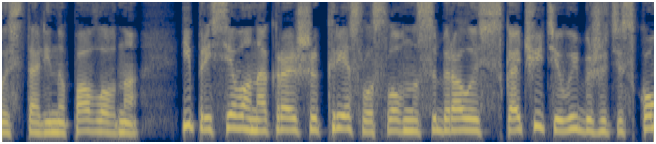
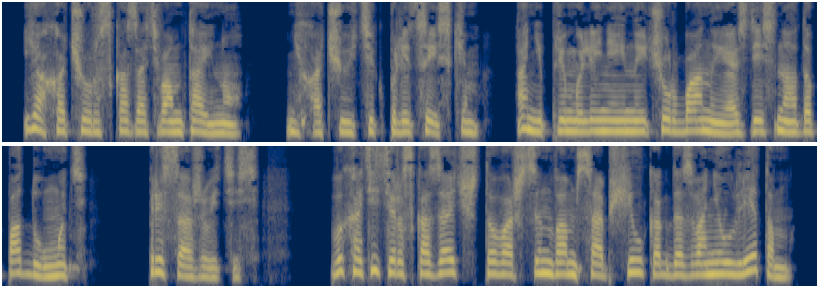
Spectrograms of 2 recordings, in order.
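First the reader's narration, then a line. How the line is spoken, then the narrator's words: Plain. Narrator (Russian): спросил Эрик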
